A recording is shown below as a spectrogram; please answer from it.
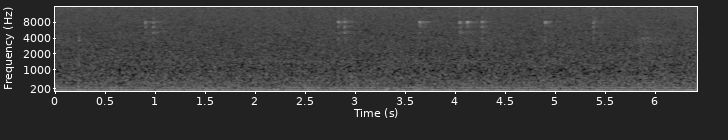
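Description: A steady low electrical hum with several faint computer mouse clicks scattered through it as plot cursors are moved.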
